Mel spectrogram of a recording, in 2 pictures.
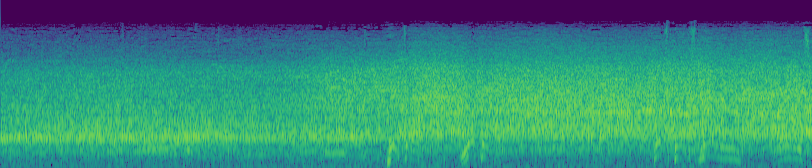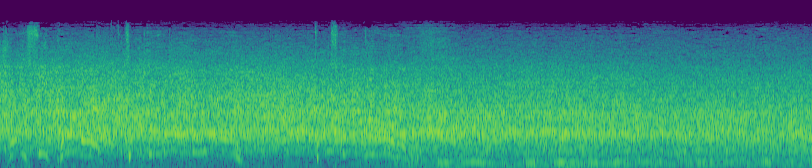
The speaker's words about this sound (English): First, that is one loud crowd reaction to a play for a Super Bowl. That's pretty underrated because, you know, the Super Bowls are usually pretty corporate.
